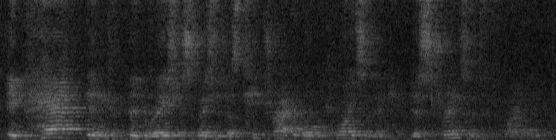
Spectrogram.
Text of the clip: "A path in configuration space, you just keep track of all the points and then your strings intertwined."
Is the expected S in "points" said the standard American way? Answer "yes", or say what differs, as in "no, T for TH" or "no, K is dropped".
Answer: yes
